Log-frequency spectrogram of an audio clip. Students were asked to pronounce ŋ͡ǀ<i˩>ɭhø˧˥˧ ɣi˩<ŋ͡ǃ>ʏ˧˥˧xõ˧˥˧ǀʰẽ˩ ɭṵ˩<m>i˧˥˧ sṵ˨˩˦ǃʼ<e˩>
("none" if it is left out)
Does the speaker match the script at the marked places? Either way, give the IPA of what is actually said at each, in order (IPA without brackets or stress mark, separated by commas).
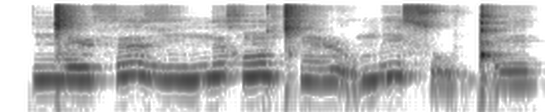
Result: e˩, ŋ, m, e˩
